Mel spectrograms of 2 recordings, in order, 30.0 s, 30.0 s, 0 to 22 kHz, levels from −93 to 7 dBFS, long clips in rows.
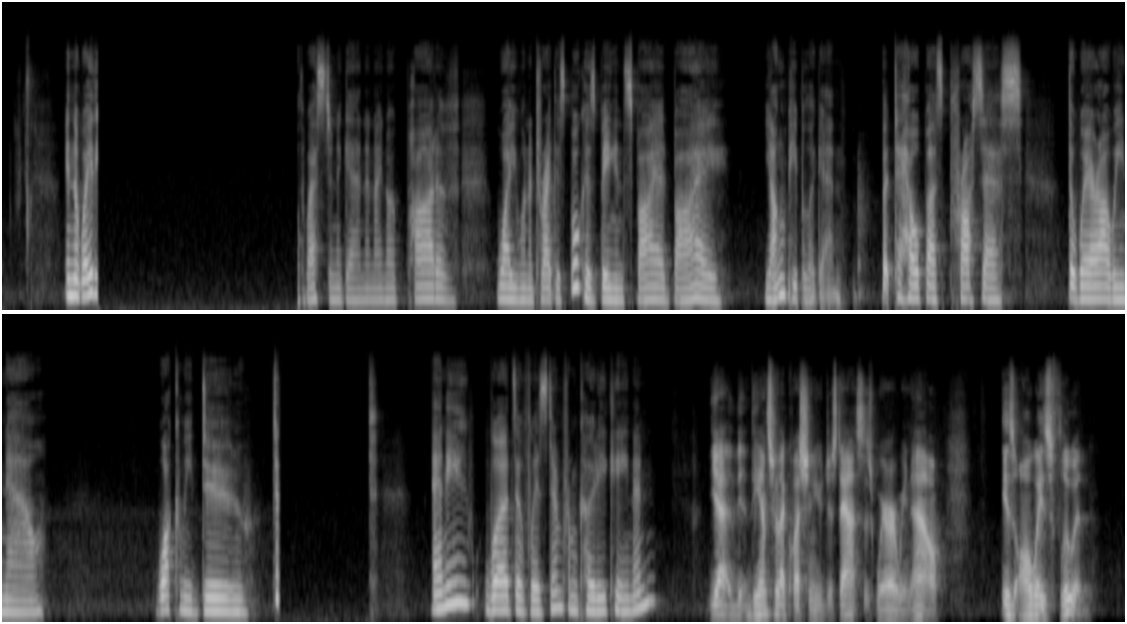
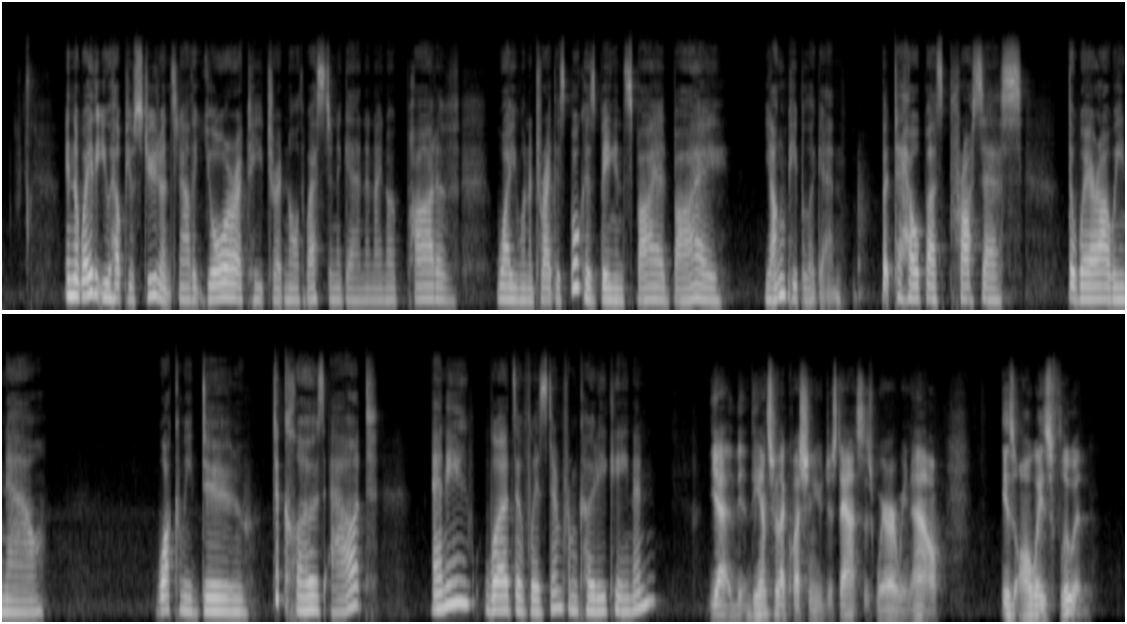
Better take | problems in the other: second | audio cutting out; at 1.5 s for 2.5 s and at 19 s for 1 s

